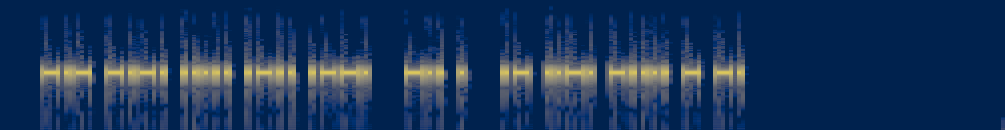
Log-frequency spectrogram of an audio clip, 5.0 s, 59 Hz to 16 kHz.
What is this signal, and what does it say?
Morse code, heard as a keyed tone, about 42 wpm, 700 Hz. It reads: KC5LP DE AF6TN
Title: USA Callsign DE Callsign - 5 Characters - 45wpm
